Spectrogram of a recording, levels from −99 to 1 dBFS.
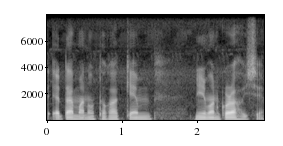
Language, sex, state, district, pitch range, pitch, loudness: Assamese, male, Assam, Hailakandi, 100-110 Hz, 105 Hz, -22 LUFS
